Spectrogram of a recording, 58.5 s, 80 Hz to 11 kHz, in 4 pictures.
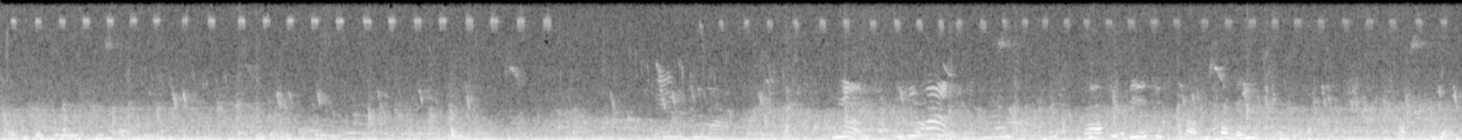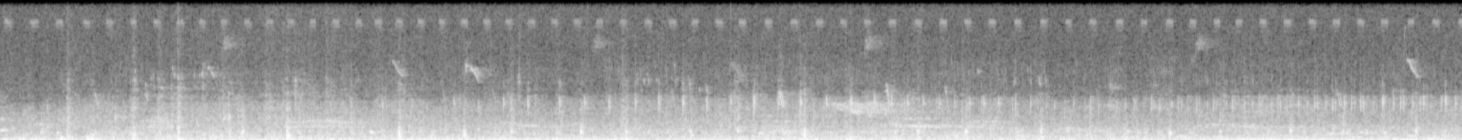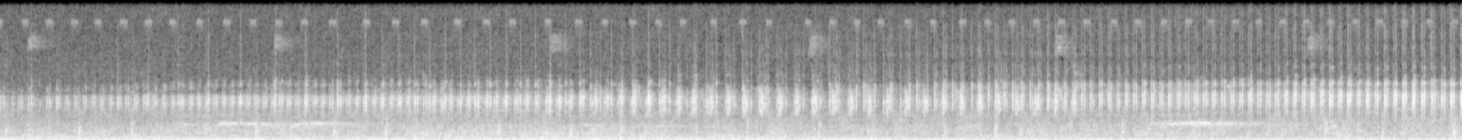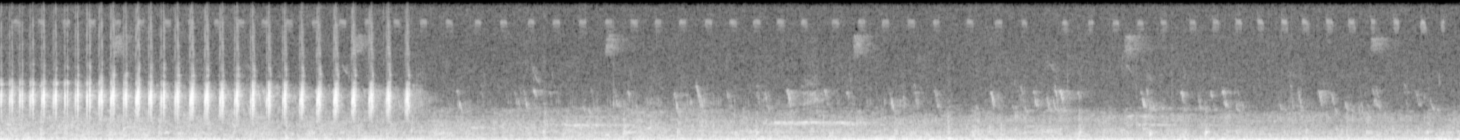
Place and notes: Kunkel Lake, Ouabache State Park, Bluffton, IN, USA - Sounds from the beach, a paddleboat, and a cicada, Ouabache State Park, Bluffton, IN 46714, USA
Sounds from the beach, a paddleboat, and a cicada at Ouabache State Park. Recorded at an Arts in the Parks Soundscape workshop at Ouabache State Park, Bluffton, IN. Sponsored by the Indiana Arts Commission and the Indiana Department of Natural Resources.
Indiana, USA, 21 July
